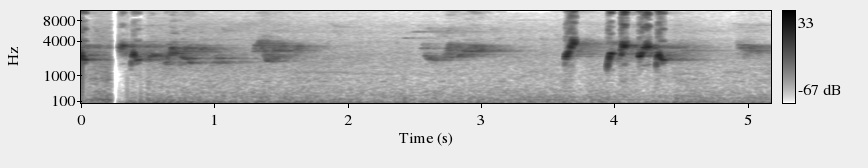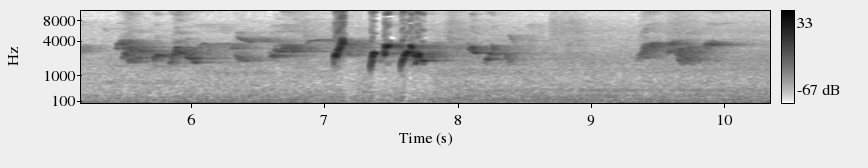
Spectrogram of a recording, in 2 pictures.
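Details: Song of a Red-whiskered bulbul in a fast, repeated master-phrase style: soft warbled notes lead into two bursts of sharp, ringing chirps several seconds apart, with quieter fluty phrases between.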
